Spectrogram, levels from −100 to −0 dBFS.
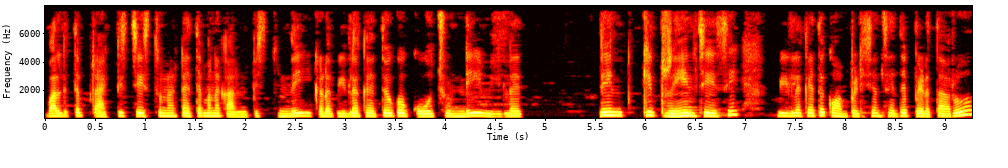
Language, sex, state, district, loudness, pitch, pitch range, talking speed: Telugu, female, Telangana, Karimnagar, -17 LUFS, 190 Hz, 180-205 Hz, 105 wpm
